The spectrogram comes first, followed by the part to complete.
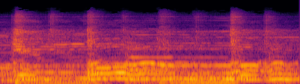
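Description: Live blues-rock band playing at full volume: electric guitars and bass guitar over a drum kit, between sung lines of the song.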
